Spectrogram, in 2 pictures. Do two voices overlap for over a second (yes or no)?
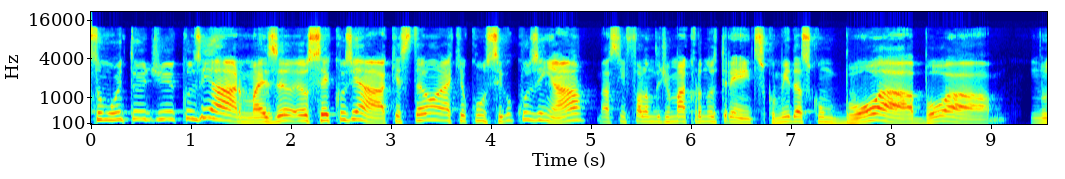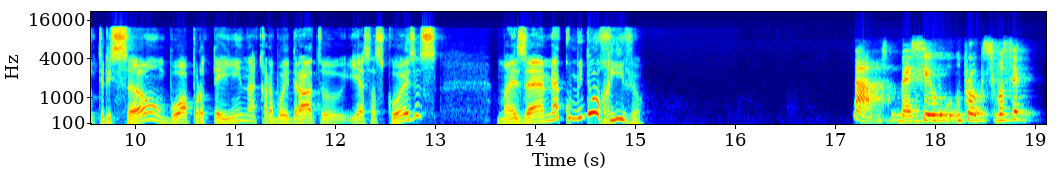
no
